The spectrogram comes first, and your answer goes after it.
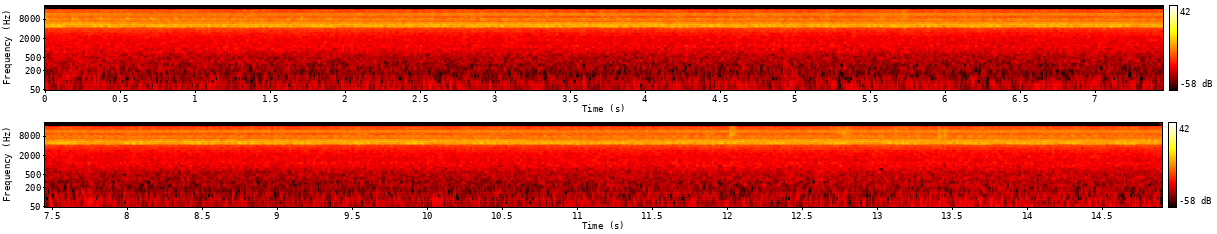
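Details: A bright, unbroken cricket trill dominates, with only a soft wind hiss beneath it and a few faint ticks near the end.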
